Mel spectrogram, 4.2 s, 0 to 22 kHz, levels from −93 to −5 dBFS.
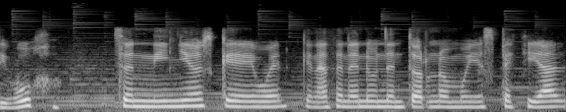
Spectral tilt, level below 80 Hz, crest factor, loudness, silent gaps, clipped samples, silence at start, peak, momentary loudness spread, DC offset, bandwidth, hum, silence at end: -5 dB/octave; -56 dBFS; 16 dB; -23 LUFS; none; under 0.1%; 0 s; -8 dBFS; 7 LU; under 0.1%; 15 kHz; none; 0 s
